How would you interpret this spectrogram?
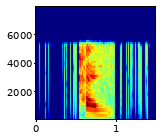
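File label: "tau1", Cantonese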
